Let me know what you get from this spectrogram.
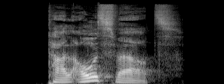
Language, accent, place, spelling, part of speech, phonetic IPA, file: German, Germany, Berlin, talauswärts, adverb, [ˌtaːlˈʔaʊ̯svɛʁt͡s], De-talauswärts.ogg
- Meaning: out of the valley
